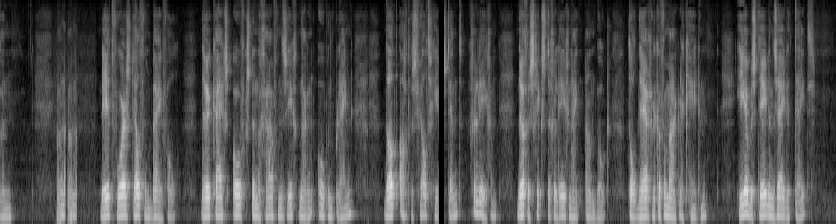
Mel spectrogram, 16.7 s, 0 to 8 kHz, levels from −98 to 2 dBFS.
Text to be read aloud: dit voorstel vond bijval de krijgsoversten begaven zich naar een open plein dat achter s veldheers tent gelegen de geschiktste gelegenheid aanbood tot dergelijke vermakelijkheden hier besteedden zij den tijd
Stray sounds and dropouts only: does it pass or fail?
fail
